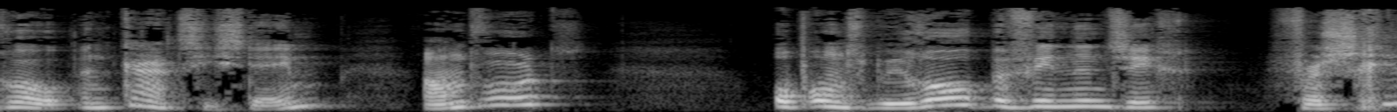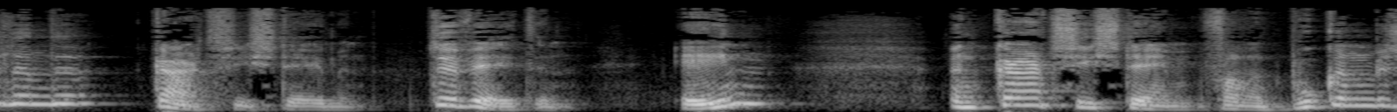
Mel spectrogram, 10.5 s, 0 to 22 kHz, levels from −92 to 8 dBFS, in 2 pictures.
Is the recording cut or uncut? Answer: uncut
